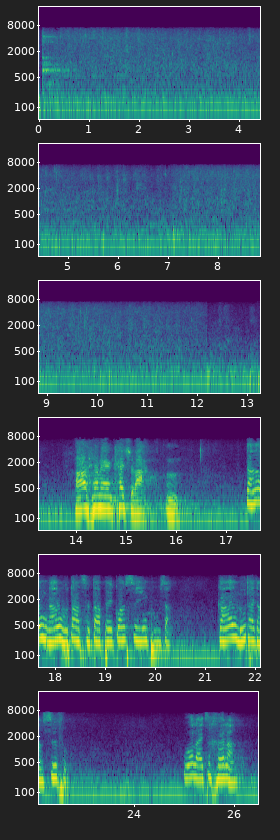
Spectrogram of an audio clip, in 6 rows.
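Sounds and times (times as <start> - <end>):
sustained applause from a large audience: 0.0 - 12.0
speech: 14.0 - 16.1, 17.4 - 20.4, 21.3 - 22.8, 25.0 - 26.2.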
